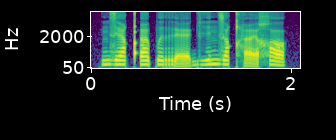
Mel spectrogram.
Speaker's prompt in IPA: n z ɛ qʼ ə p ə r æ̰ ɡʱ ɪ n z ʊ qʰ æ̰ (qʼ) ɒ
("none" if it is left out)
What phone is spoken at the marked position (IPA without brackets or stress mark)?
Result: χ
